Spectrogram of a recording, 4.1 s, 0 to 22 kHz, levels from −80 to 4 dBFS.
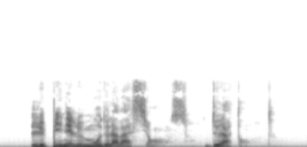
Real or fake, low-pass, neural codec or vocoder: real; 9.9 kHz; none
